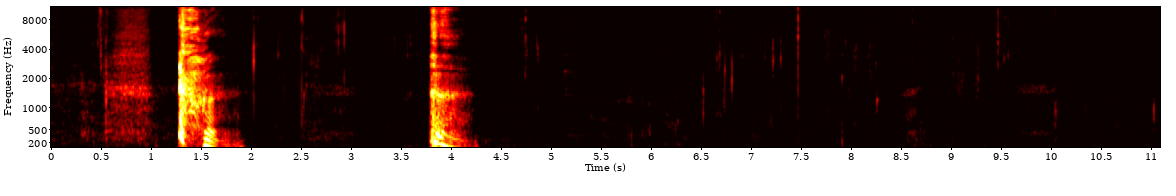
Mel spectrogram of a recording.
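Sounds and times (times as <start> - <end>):
harsh coughs: 1.2 - 1.9, 3.8 - 4.2
throat clearing: 1.3 - 2.0, 3.8 - 4.3.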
